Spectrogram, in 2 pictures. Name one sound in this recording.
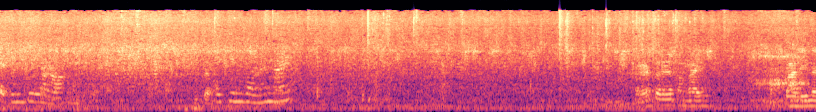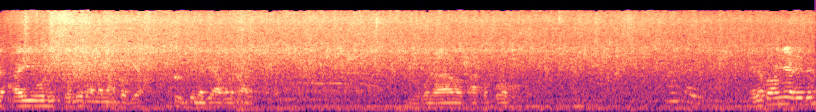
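Plastic bags rustle as food is handled.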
